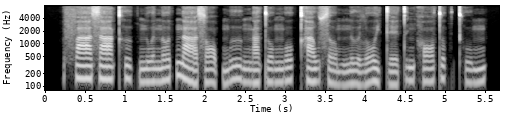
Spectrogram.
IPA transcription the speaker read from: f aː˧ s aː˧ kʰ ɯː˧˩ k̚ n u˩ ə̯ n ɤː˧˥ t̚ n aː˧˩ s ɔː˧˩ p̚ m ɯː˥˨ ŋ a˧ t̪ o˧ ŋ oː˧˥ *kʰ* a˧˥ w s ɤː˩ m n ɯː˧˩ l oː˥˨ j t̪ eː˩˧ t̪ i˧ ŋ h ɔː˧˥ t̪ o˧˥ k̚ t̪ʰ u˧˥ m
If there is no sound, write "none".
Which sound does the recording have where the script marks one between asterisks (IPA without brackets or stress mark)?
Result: kʰ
